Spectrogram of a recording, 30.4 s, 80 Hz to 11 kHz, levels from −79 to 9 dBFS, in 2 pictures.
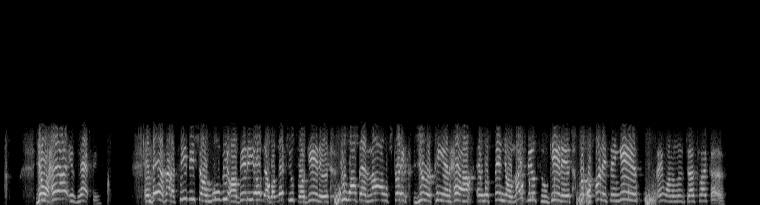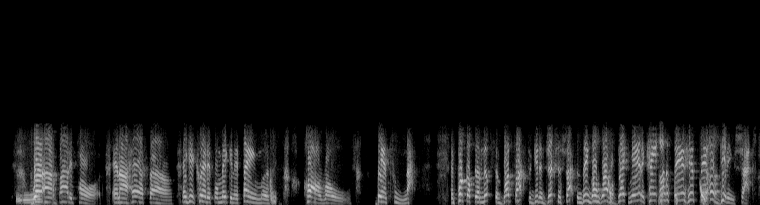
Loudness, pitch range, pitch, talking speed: -20 LUFS, 270-355 Hz, 310 Hz, 180 wpm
